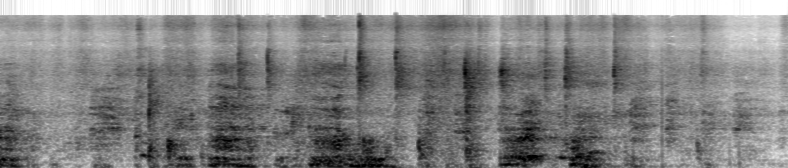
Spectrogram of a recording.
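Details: Siberian husky at play, making rough, throaty grunts and growl-like noises in quick, uneven bursts throughout, with a person's voice heard now and then.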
